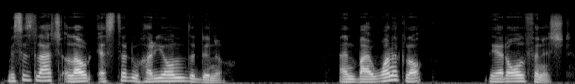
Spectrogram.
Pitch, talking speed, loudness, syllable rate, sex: 140 Hz, 175 wpm, -18 LUFS, 7.0 syllables/s, male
